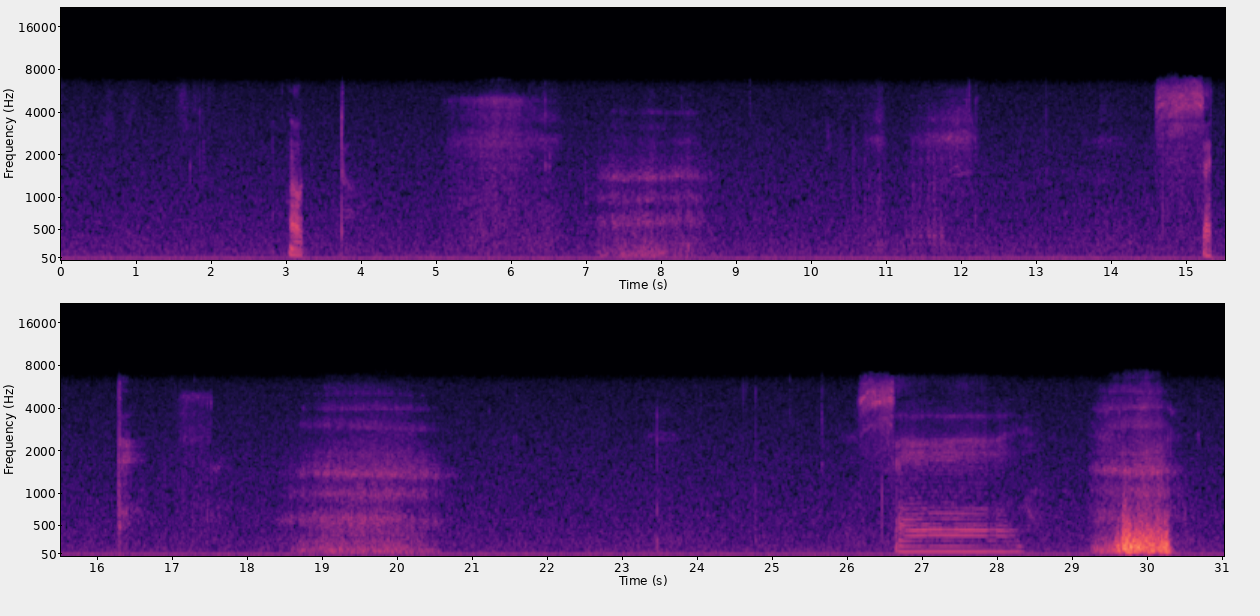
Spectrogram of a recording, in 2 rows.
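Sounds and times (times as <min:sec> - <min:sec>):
faint soft hiss: 0:00.0 - 0:31.0
person breathing slowly: 0:05.1 - 0:08.8, 0:18.4 - 0:20.8, 0:29.2 - 0:30.6.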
